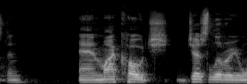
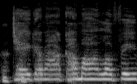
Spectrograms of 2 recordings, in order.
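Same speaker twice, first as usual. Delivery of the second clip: mock screaming, higher; 14 semitones higher, 3 dB louder than usual. Retelling a match and the coach's shouting: imitating coach screaming. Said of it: "screaming, top of his fucking lungs".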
